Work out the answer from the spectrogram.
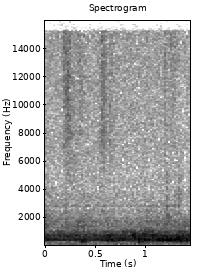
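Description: A steady whooshing, rapidly pulsing Doppler sound: a fetal heartbeat picked up with a home Doppler at 12 weeks of pregnancy.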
